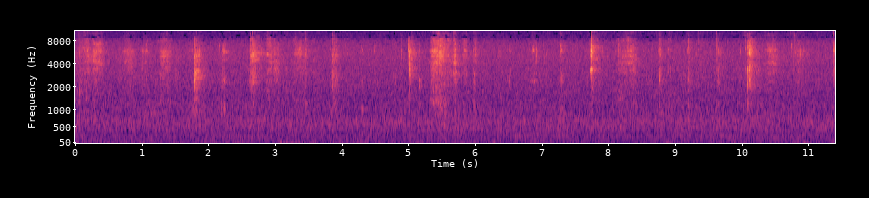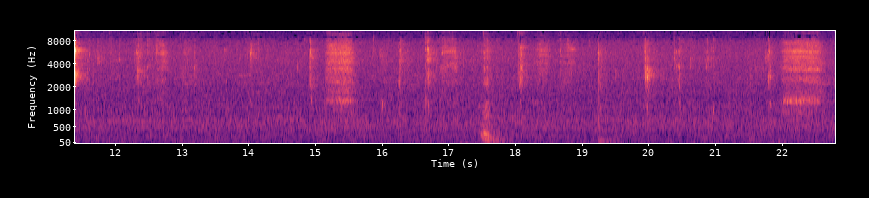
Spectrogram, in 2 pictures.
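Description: Close-miked chewing of fish curry and rice, with scattered wet mouth clicks and lip smacks, and one louder short low sound about three-quarters of the way through.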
